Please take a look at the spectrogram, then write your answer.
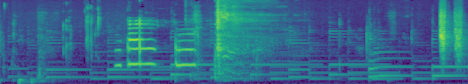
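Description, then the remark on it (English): A cat gives a couple of short meows over a soft, steady background, followed by a brief rustling burst. “Kitty, do you want to say bye? Come here. Say bye.”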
